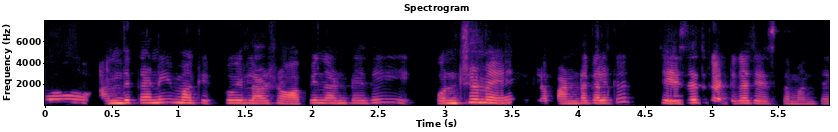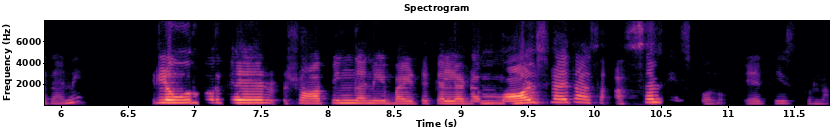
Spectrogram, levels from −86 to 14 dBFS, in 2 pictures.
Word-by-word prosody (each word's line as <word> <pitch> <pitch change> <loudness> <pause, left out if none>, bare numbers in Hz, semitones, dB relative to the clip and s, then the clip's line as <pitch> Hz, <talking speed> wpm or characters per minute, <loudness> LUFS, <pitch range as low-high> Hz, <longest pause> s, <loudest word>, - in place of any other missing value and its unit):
So, 290 - -5 0.4
అందుకని 255 +4 0
మాకెక్కువ 240 0 -5
ఇలా 225 -1 -3
shopping 215 +4 -3
అంటే 230 +1 -7
అది 270 +4 -11 0.4
కొంచెమే. 245 +3 +1 0.2
ఇట్లా 225 -2 -16
పండగలకి 240 +8 -4 0.3
చేసేది 235 +3 -1
గట్టిగా 220 +2 -4
చేస్తాం 205 -2 -11
అంతే. 185 +3 -18
గానీ, 245 +7 -12 0.6
ఇట్లా 265 0 +9
ఊరుకూరికే 275 0 +3 0.4
షాపింగ్ 235 +1 0
అని, 225 0 -4
బయటికెళ్ళడం 205 0 -4 0.2
మాల్స్‌‌లో 275 +8 +7
అయితే 305 +1 -2
అస 265 - -21 0.2
అస్సలు 305 +13 -1
తీసుకోను. 200 -6 -24 0.2
ఏది 195 0 -18
తీసుకున్నా. 185 -5 -22
230 Hz, 140 wpm, -21 LUFS, 210-265 Hz, 0.6 s, ఇట్లా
